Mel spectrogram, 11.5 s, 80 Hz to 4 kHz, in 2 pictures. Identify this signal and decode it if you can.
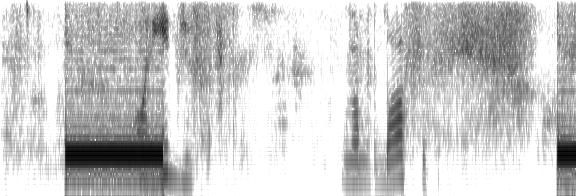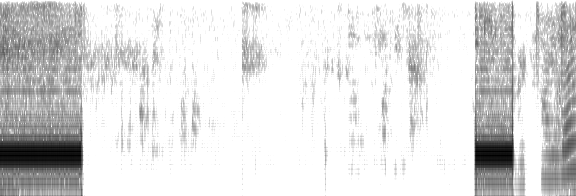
Ringback tone (China, 450 Hz), with speech.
